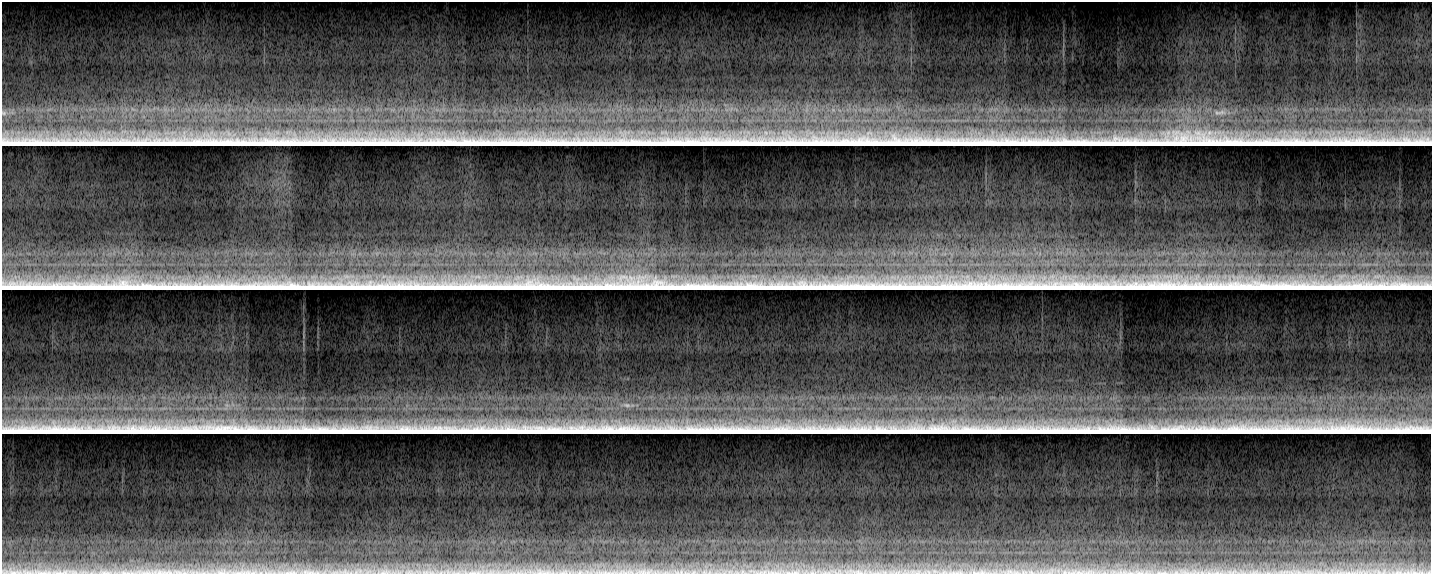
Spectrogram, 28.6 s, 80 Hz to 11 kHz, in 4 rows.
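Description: Running noise inside the car of a JNR 113 series electric train at speed: a steady rumble of wheels on the rails with a faint, steady high whine and a few soft knocks.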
